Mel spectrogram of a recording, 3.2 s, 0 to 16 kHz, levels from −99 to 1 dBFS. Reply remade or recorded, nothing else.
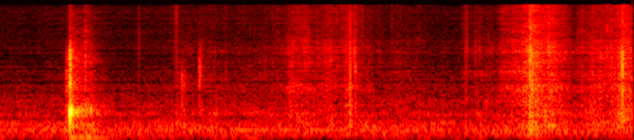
remade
